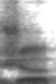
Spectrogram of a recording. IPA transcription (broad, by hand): ʒ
